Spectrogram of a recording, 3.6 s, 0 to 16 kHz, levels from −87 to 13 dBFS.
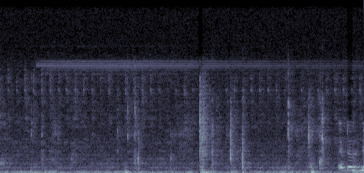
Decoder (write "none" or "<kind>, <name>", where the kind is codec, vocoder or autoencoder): none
